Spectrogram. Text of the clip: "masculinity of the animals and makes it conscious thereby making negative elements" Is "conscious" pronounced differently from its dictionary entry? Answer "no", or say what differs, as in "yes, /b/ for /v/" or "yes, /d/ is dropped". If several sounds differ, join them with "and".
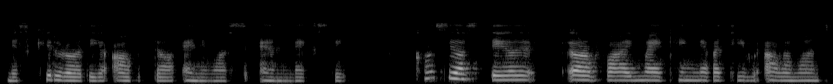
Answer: yes, /s/ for /ʃ/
